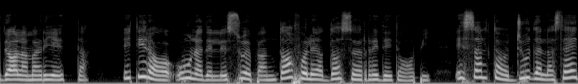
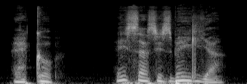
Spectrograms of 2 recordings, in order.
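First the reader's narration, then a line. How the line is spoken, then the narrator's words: Low voice. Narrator (Italian): disse a bassa voce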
